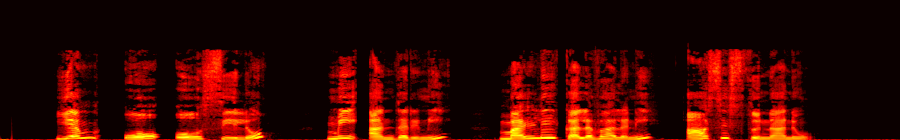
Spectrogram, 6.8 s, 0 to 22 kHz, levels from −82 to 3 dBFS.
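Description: No technical faults are audible anywhere in the speech.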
